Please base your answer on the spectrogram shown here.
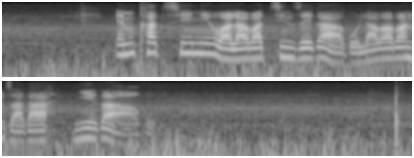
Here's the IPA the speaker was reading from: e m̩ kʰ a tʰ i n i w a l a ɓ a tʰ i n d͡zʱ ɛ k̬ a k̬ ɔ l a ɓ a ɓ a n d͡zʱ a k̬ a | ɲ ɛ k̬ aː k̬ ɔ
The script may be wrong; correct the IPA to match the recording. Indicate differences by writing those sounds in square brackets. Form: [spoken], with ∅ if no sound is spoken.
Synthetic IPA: e m̩ kʰ a tʰ i n i w a l a ɓ a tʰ i n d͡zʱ ɛ k̬ a k̬ ɔ l a ɓ a ɓ a n d͡zʱ a k̬ a | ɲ ɛ k̬ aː k̬ ɔ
